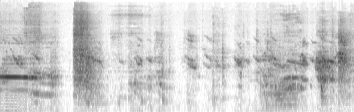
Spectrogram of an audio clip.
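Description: Chickens in a backyard coop cluck and squawk in short overlapping bursts, fairly close, with gaps of quiet between calls.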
